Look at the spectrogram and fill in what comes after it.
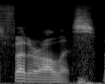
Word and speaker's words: federales: He's mocking your pronunciation. – Yeah. – It's federales.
